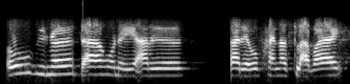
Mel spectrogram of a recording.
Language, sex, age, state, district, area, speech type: Bodo, female, 60+, Assam, Kokrajhar, rural, conversation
